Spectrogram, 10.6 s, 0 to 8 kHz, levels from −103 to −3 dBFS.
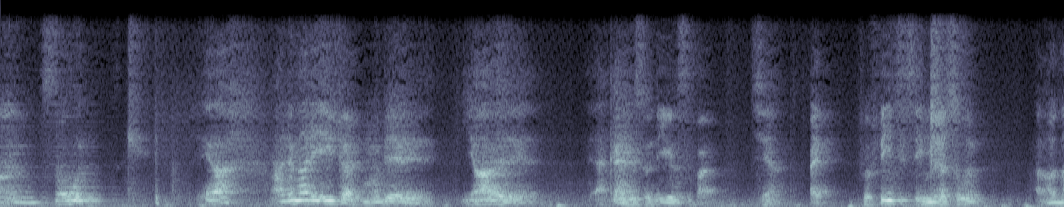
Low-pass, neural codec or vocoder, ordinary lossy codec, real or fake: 7.2 kHz; codec, 16 kHz, 0.5 kbps, FunCodec, trained on Chinese and English, 25 frames a second; none; fake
